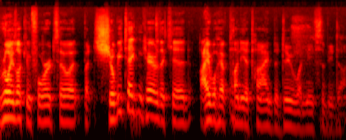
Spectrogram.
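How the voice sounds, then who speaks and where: Very fast with hardly any pauses, a man speaks in a dark, mellow tone at a medium pitch, with lively intonation and big swings in loudness against a quiet background. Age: 60s. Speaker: political candidate. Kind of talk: interview. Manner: passionate.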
